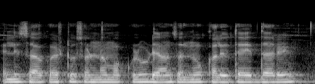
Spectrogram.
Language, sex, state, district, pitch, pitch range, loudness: Kannada, male, Karnataka, Bidar, 110 Hz, 110-115 Hz, -15 LUFS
